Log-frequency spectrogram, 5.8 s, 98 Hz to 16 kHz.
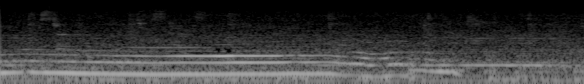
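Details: Diesel, a dog, howling at a monthly emergency siren test on 3-12-2016: a long, steady, harmonic-rich tone held for about three seconds, then wavering and sliding downward near the end, with no other clear sounds.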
